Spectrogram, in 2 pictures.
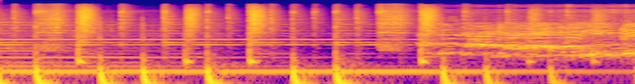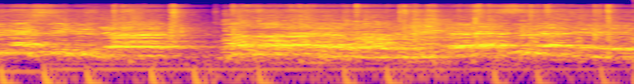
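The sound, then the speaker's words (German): A large crowd of Ekrem İmamoğlu's supporters cheers and chants in unison at the CHP party headquarters in Istanbul after a Turkish opposition win in an election rerun. It is loud, with rhythmic sharp bangs like drumbeats or claps early on before the roar of voices swells. “Nein, hier feiern keine Fußballfans, hier jubeln die Anhänger von Ekrem İmamoğlu in der Parteizentrale der CHP in Istanbul nach einem Sieg der türkischen Opposition, der bei der Wahlwiederholung viel klarer ausgefallen ist als beim ersten Mal.”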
